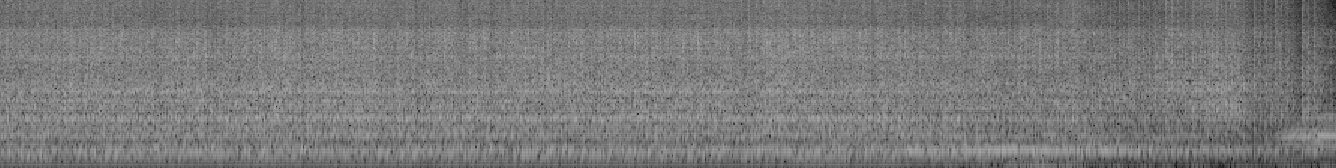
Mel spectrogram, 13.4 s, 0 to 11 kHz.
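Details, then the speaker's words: 9.8 hp Mercury 110 two-stroke outboard after new water pump impeller and lower unit seals: runs steady and buzzy, then fades and dies; stalling, suspected out of fuel in the gas tank rather than a motor fault. "sounds like it ran out of fuel i actually think i'm out of fuel in the gas tank so that might not be the motor's fault"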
